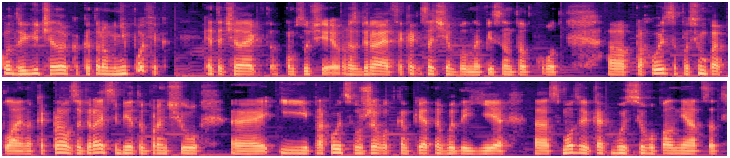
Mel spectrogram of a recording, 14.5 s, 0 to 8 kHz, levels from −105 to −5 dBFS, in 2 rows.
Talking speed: 160 wpm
